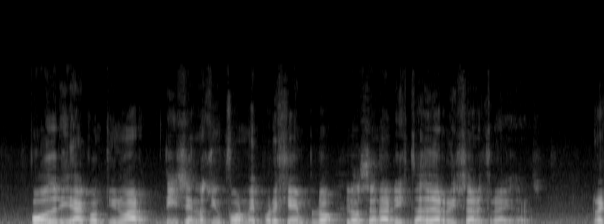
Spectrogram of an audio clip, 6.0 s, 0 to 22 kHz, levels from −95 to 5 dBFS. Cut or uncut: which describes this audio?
cut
